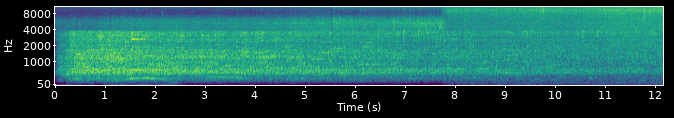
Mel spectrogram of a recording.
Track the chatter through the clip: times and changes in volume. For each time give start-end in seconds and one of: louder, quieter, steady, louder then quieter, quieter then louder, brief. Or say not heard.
0.0-12.1 quieter.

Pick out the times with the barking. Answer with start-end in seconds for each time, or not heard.
0.9-2.5.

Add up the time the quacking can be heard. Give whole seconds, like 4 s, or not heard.
not heard.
